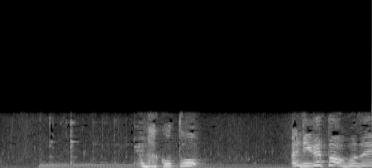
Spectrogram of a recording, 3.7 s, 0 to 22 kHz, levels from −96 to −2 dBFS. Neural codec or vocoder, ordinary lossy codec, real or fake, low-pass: none; none; real; 7.2 kHz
